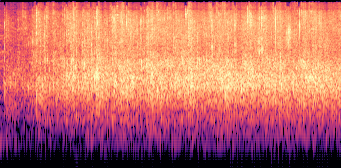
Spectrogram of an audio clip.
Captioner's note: clapping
